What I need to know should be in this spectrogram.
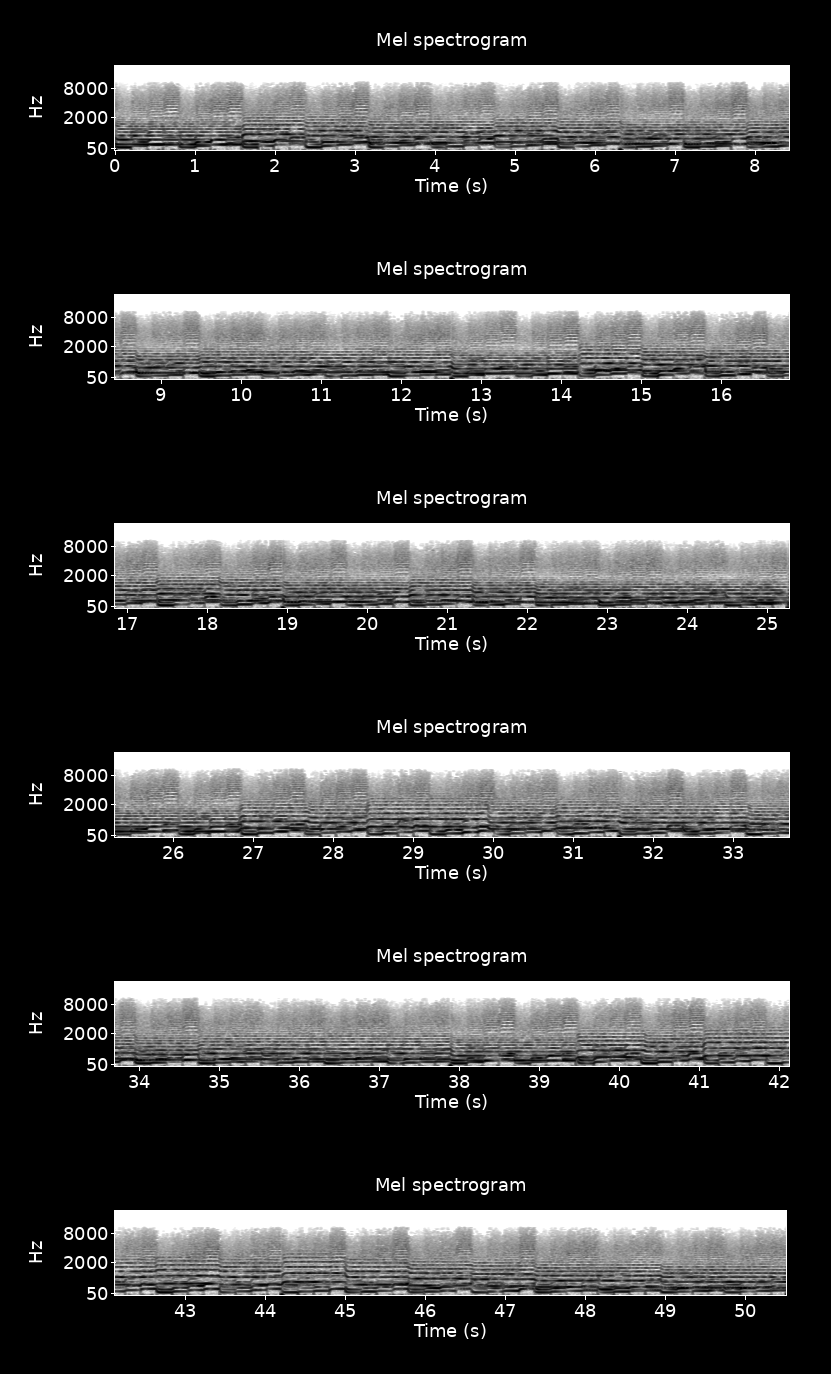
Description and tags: Melodic loop to use in Game production.
bright, game, hope, loop, melody, music, synth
